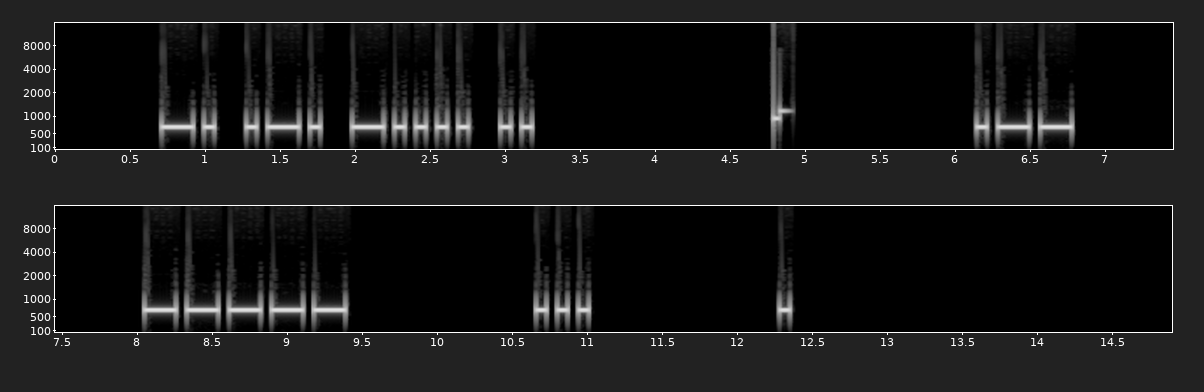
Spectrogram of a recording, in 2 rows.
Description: Morse code, heard as a keyed tone, about 17 wpm, spaced as for 9 wpm, 700 Hz. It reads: NR6I W0SE
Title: USA Call Signs - 4 Characters - 6x Character Spacing - 17wpm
